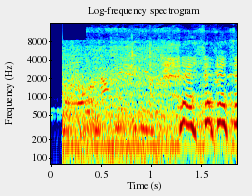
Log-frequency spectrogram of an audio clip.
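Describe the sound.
A school bus engine idles steadily as a kindergartner returning from his first day of school gets off the bus, a constant low rumbling drone throughout, with a voice briefly speaking over it near the end.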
